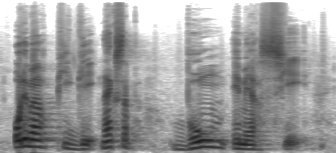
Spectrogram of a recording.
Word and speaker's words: Audemars Piguet: Audemars Piguet. It's a watch brand and it has a soft G. Audemars Piguet.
